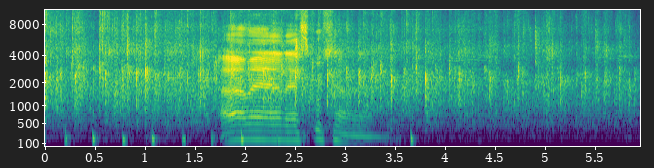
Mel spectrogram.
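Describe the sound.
An audience applauds in a steady, dense wash of clapping that lasts the whole clip, while a man's voice briefly speaks over it.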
